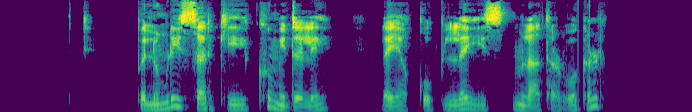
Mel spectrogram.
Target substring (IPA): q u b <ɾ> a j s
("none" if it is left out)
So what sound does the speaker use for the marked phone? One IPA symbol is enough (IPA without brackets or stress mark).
l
